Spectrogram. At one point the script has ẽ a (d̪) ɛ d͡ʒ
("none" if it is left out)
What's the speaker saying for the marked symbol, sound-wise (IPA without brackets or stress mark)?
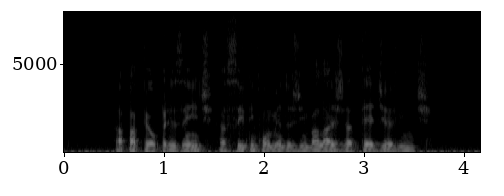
t̪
